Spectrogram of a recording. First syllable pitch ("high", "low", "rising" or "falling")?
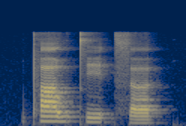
high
